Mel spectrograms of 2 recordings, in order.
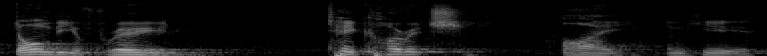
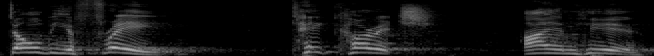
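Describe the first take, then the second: First: Deep, slow lion-king impression; Mufasa. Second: Said in the usual way. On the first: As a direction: drop it very low and draw it out solemnly. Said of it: "he sounds like Mufasa from Lion King".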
